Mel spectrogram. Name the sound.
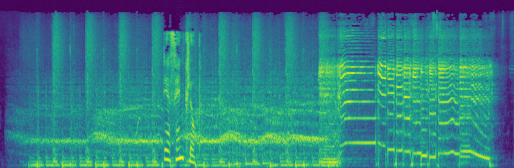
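segment intro jingle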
